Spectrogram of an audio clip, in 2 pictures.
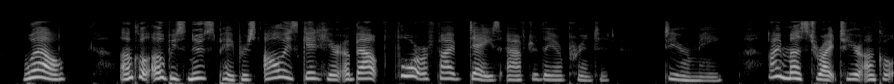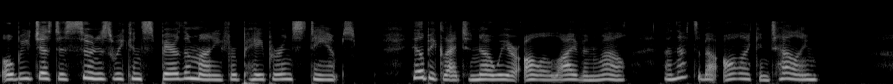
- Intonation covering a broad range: No, average, 3.4 semitones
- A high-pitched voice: Yes, high, 235 Hz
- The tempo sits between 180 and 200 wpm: Yes, average, 190 wpm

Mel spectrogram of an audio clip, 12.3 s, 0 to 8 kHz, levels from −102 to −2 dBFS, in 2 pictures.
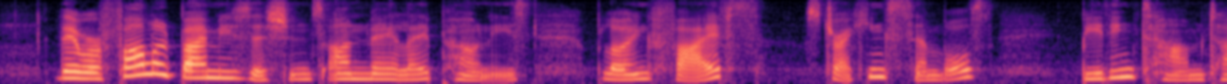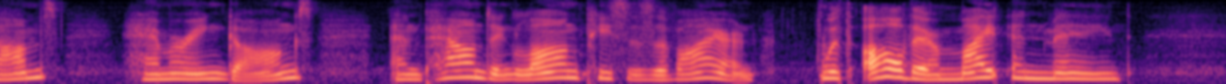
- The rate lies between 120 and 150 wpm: Yes, average, 140 wpm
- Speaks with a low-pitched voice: No, high, 205 Hz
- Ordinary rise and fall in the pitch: Yes, average, 4.2 semitones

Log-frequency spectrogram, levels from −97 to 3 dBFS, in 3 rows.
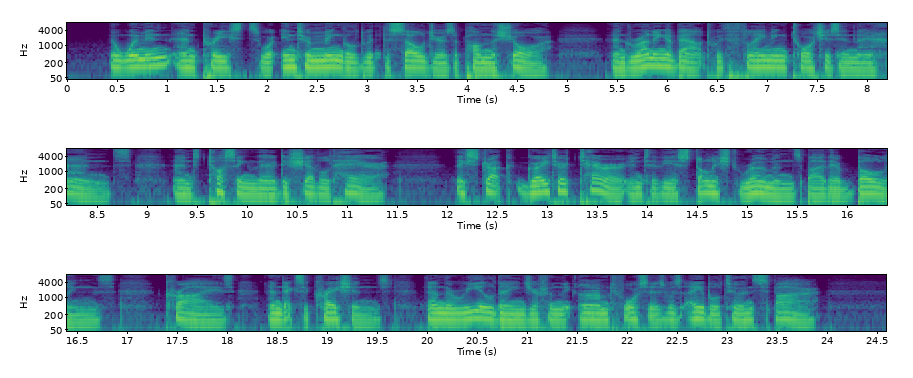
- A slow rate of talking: Yes, slow, 125 wpm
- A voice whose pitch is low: Yes, low, 115 Hz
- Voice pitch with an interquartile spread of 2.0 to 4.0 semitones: Yes, average, 2.8 semitones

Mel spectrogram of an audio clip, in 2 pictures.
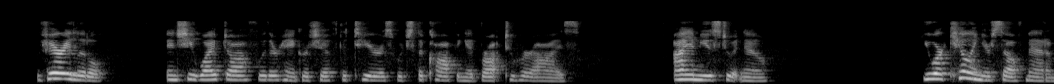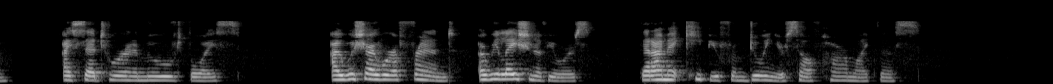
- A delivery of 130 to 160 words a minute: No, average, 170 wpm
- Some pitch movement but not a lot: Yes, average, 3.4 semitones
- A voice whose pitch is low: No, high, 195 Hz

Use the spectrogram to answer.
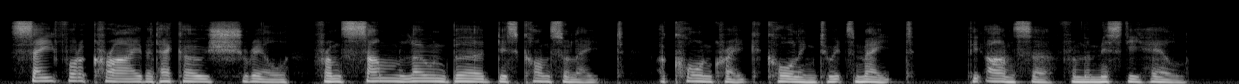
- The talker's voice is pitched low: Yes, low, 125 Hz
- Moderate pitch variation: Yes, average, 3.7 semitones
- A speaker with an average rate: No, slow, 115 wpm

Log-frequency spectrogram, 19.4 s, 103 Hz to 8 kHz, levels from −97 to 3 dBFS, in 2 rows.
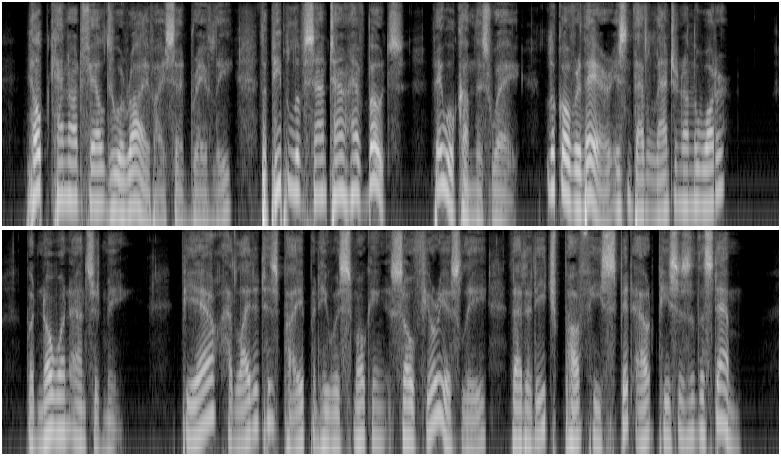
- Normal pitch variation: No, wide, 6.5 semitones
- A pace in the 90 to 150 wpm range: No, average, 175 wpm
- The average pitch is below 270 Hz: Yes, low, 135 Hz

